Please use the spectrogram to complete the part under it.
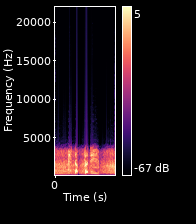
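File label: German bomb failure mood low, speech; War Thunder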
